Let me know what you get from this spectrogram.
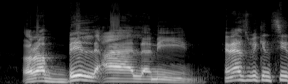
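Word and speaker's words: رب العالمين: However, if we continue, we do not say rabbi al-alameen, but rather we do not pronounce that hamza. We go straight from the ba kasra to the lam. rabbil alameen.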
